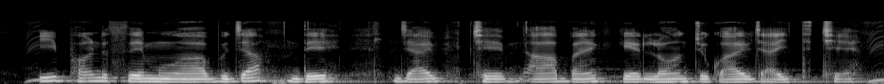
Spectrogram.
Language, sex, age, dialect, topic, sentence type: Maithili, male, 18-24, Bajjika, banking, statement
